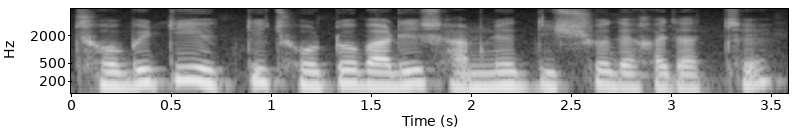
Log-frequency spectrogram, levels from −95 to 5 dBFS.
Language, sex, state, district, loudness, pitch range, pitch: Bengali, male, West Bengal, Cooch Behar, -14 LUFS, 155-180 Hz, 160 Hz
